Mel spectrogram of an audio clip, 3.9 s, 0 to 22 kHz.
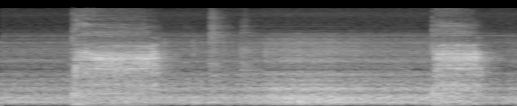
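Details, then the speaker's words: Peavey XR684 PA head during service, tested with a microphone: buzzy, fluttering upper tone cuts in and out over hiss, worse on channel one; owner suspects the dirty channel one pot, which needs cleaning. "I can hear that fluttering like that I wrote that's coming across on the camera"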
